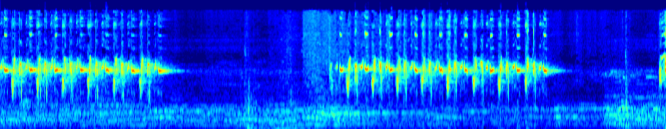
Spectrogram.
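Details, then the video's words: Yellow-vented bulbul singing prolifically in rapid 'ropel' style, at first mistaken from afar for a straw-headed bulbul; two fast bursts of sharp, evenly repeated chips, about three per second, with a quiet pause between. "dari kejauhan di sangka suara burung CUCAK ROWO setelah dihampiri ternyata cuma TRUCUKAN ROPEL GACOR"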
